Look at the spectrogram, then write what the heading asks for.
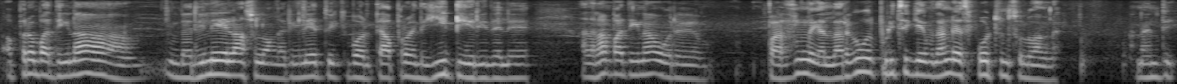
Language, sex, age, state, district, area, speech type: Tamil, male, 18-30, Tamil Nadu, Tiruvannamalai, rural, spontaneous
